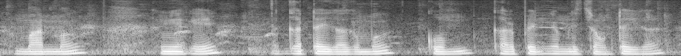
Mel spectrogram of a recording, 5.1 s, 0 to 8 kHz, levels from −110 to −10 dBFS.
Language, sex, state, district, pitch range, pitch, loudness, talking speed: Wancho, male, Arunachal Pradesh, Longding, 120-135 Hz, 125 Hz, -15 LUFS, 140 wpm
